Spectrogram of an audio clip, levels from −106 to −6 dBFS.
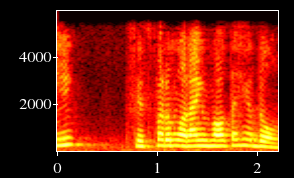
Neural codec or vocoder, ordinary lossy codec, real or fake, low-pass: codec, 16 kHz, 1.1 kbps, Voila-Tokenizer; none; fake; 5.4 kHz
